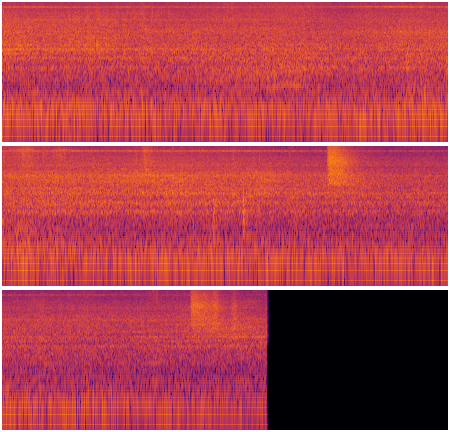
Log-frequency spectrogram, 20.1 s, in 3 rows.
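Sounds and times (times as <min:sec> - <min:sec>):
diesel locomotive engine rumble: 0:00.0 - 0:17.4
train wheel and rail noise: 0:00.0 - 0:17.4
short hisses: 0:16.2 - 0:17.0.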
